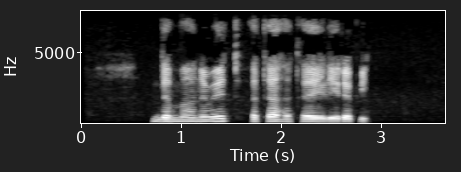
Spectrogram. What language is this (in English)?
Central Kurdish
